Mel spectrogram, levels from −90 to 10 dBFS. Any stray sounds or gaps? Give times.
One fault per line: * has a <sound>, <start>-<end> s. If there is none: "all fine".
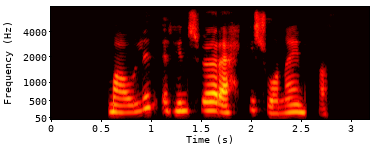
all fine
